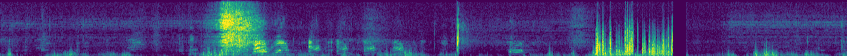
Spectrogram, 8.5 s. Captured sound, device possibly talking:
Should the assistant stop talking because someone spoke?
No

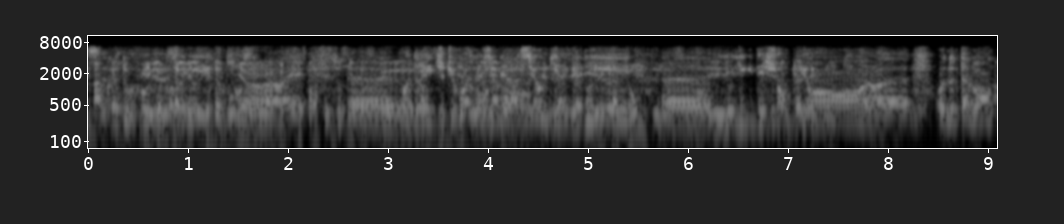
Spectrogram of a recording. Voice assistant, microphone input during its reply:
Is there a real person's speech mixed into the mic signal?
Yes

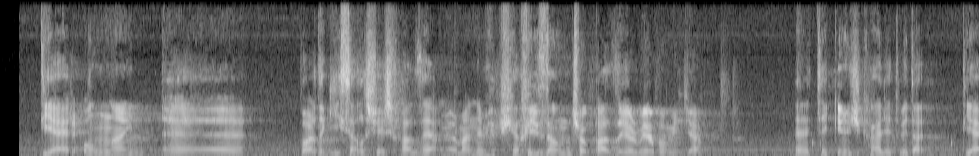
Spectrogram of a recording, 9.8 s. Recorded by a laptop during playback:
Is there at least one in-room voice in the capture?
Yes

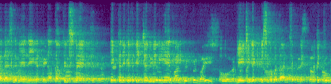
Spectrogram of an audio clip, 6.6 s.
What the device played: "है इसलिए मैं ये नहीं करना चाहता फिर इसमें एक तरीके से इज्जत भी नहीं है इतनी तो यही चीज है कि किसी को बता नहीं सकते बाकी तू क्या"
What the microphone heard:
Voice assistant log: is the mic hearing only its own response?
No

